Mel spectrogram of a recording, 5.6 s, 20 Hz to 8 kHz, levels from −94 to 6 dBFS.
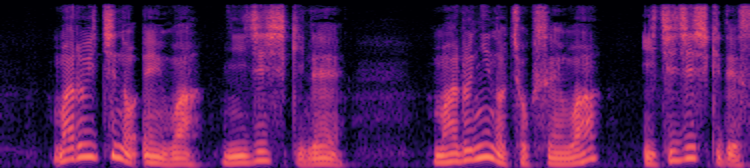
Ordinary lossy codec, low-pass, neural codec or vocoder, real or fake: none; 7.2 kHz; none; real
